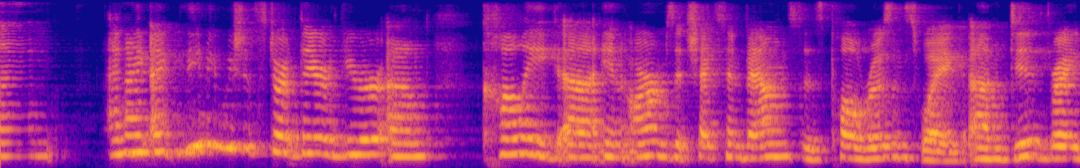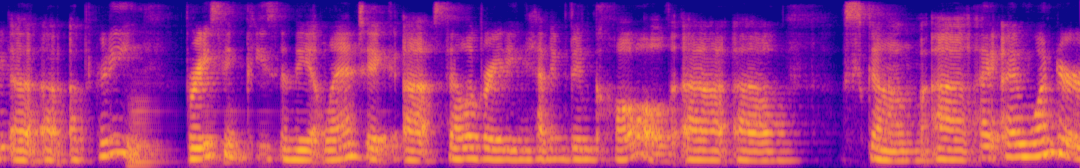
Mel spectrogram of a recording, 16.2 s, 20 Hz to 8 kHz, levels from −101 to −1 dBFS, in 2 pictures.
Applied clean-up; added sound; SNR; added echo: neural mask model DeepFilterNet 3.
